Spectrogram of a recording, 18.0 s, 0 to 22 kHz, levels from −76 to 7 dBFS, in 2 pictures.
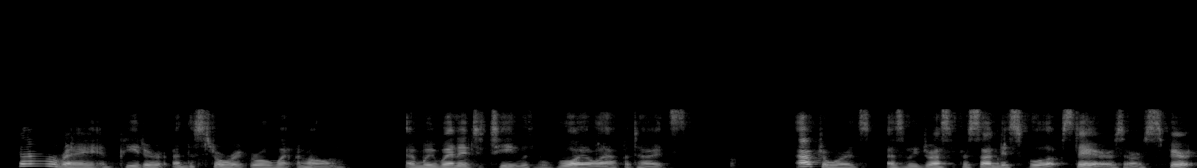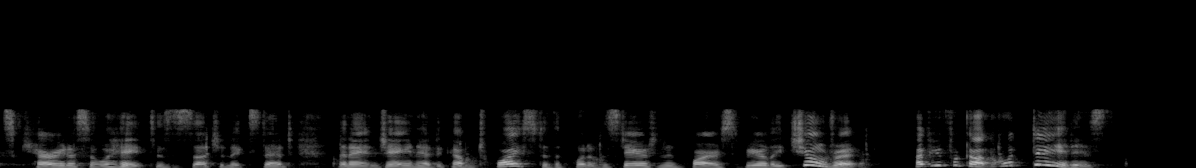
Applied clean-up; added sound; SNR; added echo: neural mask model DeepFilterNet 3.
